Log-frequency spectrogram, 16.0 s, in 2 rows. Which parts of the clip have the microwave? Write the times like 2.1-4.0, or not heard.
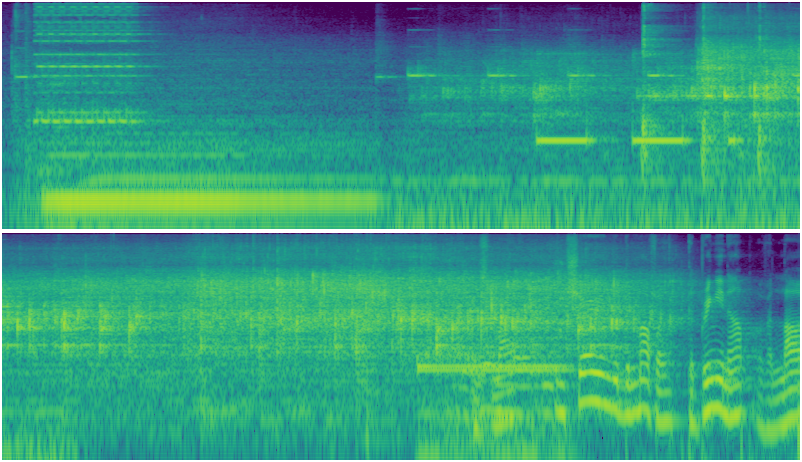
0.1-8.7.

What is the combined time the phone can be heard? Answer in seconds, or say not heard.
5 s.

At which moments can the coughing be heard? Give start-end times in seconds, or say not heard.
6.4-7.7.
